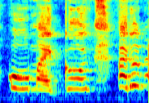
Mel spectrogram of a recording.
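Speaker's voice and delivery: high tearful voice, crying sound; retold crying. Friend retelling how the pregnant woman cried. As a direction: imitate her crying and choking up.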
